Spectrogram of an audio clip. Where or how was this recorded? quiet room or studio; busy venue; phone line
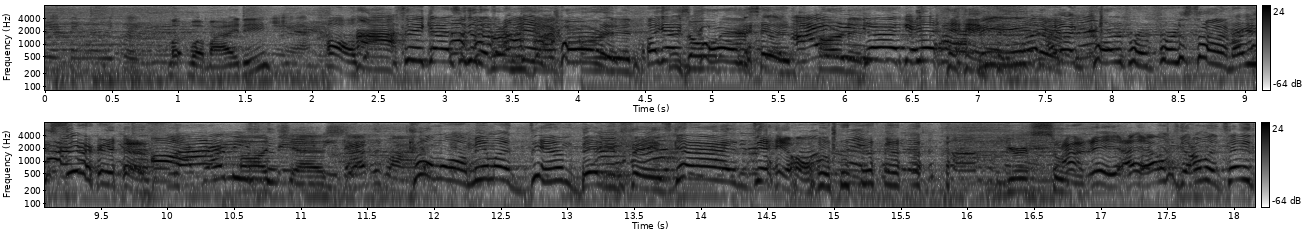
busy venue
